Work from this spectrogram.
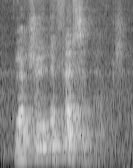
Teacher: Nucleus on fuss, because about is a preposition.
